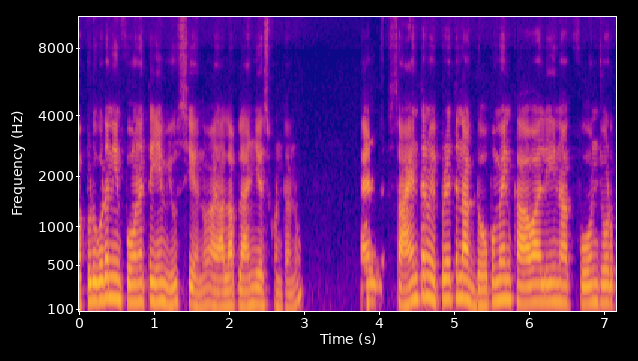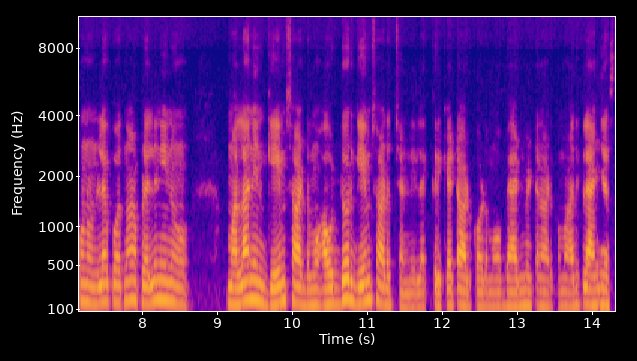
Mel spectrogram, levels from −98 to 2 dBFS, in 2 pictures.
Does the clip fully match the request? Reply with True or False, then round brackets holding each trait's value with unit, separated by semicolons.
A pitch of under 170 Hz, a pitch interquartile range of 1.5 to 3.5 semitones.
False (140 Hz; 4.0 semitones)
